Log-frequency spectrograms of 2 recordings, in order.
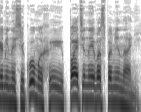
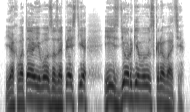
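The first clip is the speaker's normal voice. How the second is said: plain reading voice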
